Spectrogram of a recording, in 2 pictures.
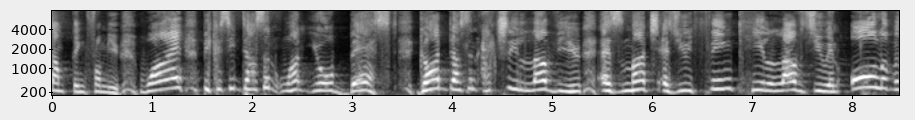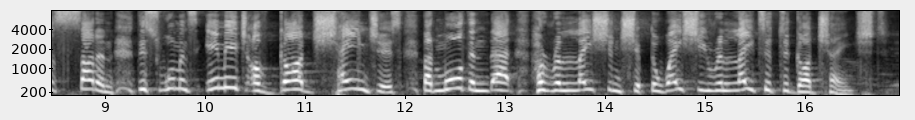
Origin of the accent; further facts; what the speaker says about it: Malaysia; Growing up in Malaysia, in the Catholic Church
